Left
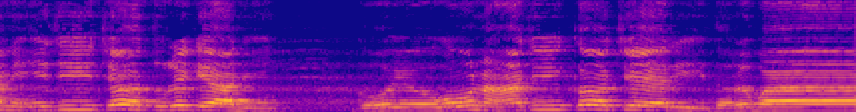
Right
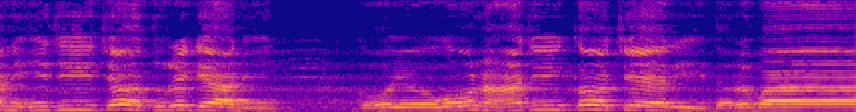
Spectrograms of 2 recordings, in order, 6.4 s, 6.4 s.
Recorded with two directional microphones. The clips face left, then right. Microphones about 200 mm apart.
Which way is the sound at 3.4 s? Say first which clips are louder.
Right 1 dB; 15° right (ahead or behind).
